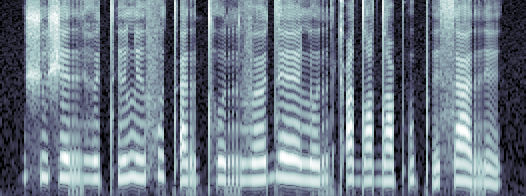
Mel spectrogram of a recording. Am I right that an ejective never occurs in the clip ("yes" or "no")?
no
